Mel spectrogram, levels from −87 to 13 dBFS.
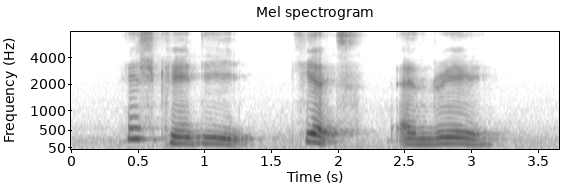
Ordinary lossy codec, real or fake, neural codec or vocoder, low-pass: none; fake; codec, 16 kHz, 2 kbps, FunCodec, trained on LibriTTS, 25 frames a second; none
